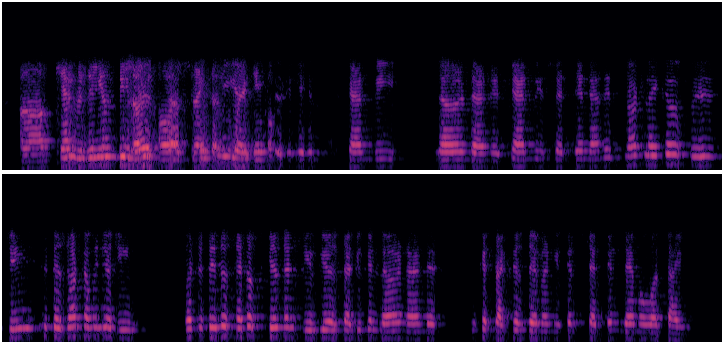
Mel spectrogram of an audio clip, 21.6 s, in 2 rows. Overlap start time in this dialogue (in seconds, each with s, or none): 1.8 s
